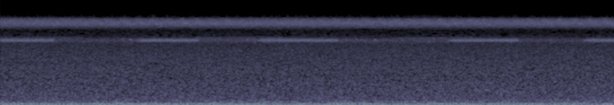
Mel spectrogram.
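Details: Crickets and other insects in a calm forest almost at the top of a mountain, recorded live; high, thin trilled bursts, each under a second, repeat about every second over a steady rush of wind through foliage and trees.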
